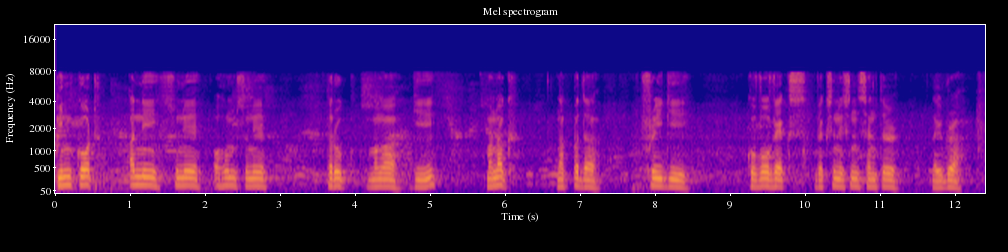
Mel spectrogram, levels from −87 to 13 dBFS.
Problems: constant background noise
